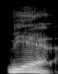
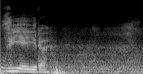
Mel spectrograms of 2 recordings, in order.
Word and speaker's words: Vieira: I'm going to try to abstain myself here because I believe his name is Rodolfo Vieira.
